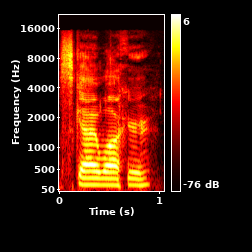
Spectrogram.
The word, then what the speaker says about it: Skvwalker: It's spelled SKV, right? – Yeah, how would you say that? Just wanna Skywalker. Yeah. – He's learning, guys. He's learning. – Yeah. Skvwalker.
